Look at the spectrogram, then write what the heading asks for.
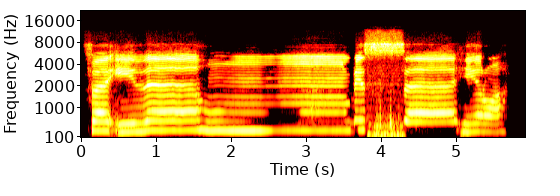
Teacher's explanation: इख्फा शफवी है ना मीम को छुपाएंगे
